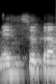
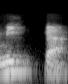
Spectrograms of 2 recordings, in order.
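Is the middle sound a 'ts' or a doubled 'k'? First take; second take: ts; doubled k. First: The middle has a 'ts' sound and extra syllable. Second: The middle has a held, doubled 'k' sound. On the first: The speaker calls it wrong. "মিৎসুকা না" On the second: The speaker calls it right. "এটা হবে মিক্কা"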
